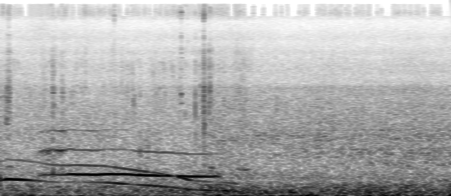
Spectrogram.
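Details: Confrontation between an intruder cat and the biggest cat of a stray colony near old house ruins; a low, drawn-out yowl sliding downward for about two seconds, then steady low outdoor rumble.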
